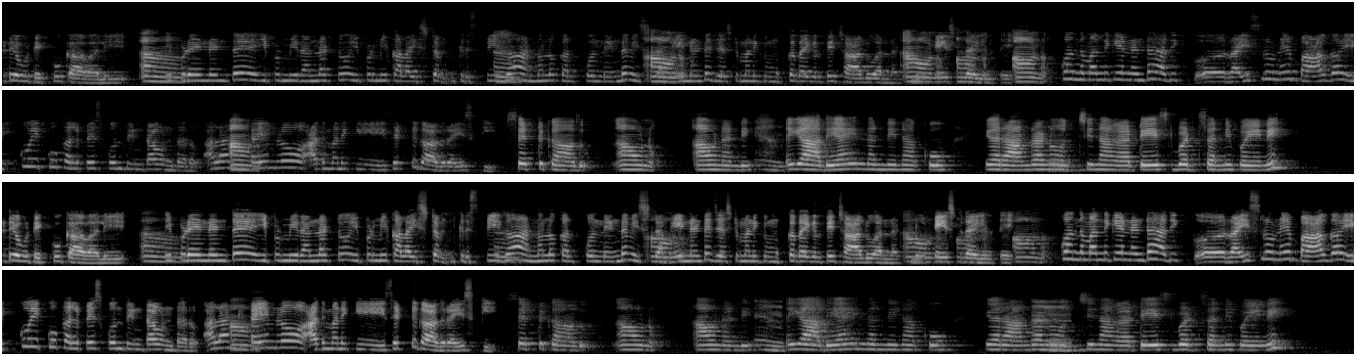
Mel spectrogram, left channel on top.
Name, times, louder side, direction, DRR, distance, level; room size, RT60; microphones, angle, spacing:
voice 1, 0.0-1.2 1.6-10.1 10.6-18.5 21.0-21.4 23.8-24.4, right 7 dB, 85° right, 0.4 m, -30 dB
voice 2, 1.4-1.9 4.9-5.2 6.5-6.8 9.0-9.8 10.1-10.4 15.8-16.1 18.6-19.4 19.6-20.1 20.4-23.0 23.4-26.3, left 3 dB, 50° left, 0.6 m, -29 dB
15.5 x 5.9 x 2.5 m
head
